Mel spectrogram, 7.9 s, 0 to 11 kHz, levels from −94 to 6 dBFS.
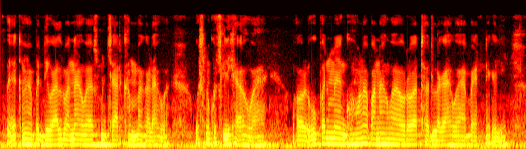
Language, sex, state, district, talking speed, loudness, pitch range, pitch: Hindi, male, Jharkhand, Palamu, 250 wpm, -14 LUFS, 100-115 Hz, 105 Hz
